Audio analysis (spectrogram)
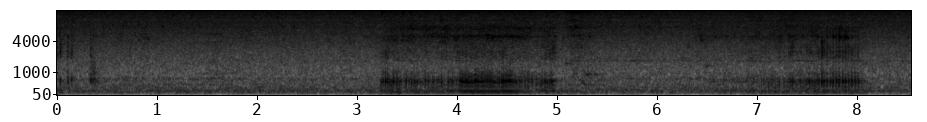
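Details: A napping puppy named Cosmo snores, with two clear rattling snore breaths, one in the middle and one near the end, each a soft buzzy rumble over quiet indoor background hiss.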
